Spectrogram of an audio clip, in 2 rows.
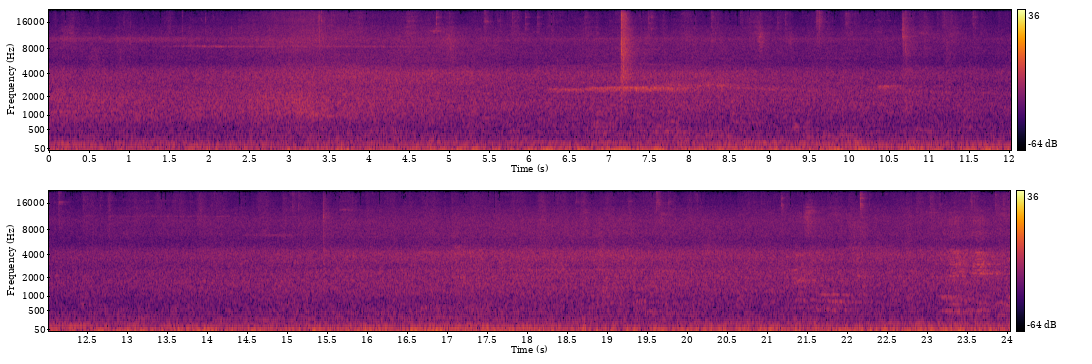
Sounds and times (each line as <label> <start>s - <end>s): Walking in the underpass 0.0s - 24.0s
